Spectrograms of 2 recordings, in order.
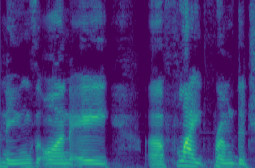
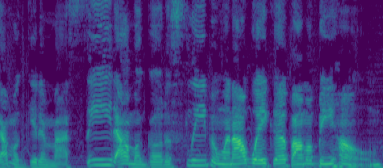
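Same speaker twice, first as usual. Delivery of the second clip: ordinary delivery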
